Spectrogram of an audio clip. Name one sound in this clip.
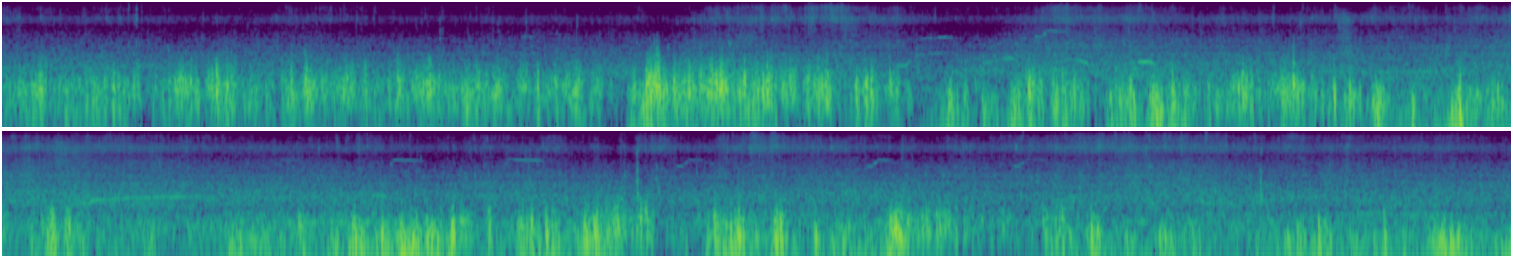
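Seawater washes and splashes over rocks close by.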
